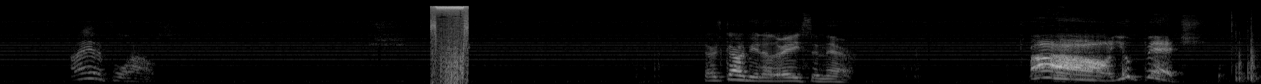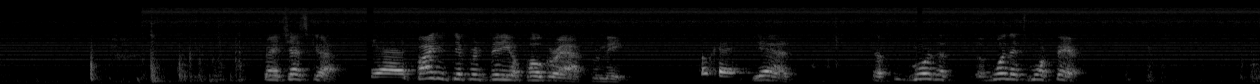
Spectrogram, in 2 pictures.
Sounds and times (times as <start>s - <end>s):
Speech: 0.7s - 1.7s, 7.0s - 8.6s, 10.3s - 12.0s, 15.3s - 18.9s, 21.4s - 23.5s.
